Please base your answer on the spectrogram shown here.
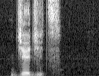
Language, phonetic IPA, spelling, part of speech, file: Polish, [ˈd͡ʑɛ̇d͡ʑit͡s], dziedzic, noun, Pl-dziedzic.ogg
